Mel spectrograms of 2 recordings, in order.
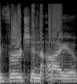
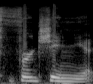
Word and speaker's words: Virginia: But it's Virginia, it's Maryland, it's Texas, not Texas ass or anything like that. Don't add syllables um to words that don't need syllables.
